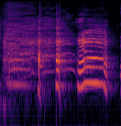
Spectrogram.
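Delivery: high-pitched helpless laugh; burst of laughter. Real, not acted. Laughs at the smoking toast.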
